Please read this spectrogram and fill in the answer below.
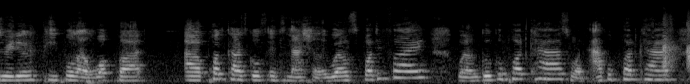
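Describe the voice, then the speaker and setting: Rather brisk speech against clear background noise. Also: woman. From Nigeria. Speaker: tourism podcaster. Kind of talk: Q&A interview at a launch party. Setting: live event with audience. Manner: fast.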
